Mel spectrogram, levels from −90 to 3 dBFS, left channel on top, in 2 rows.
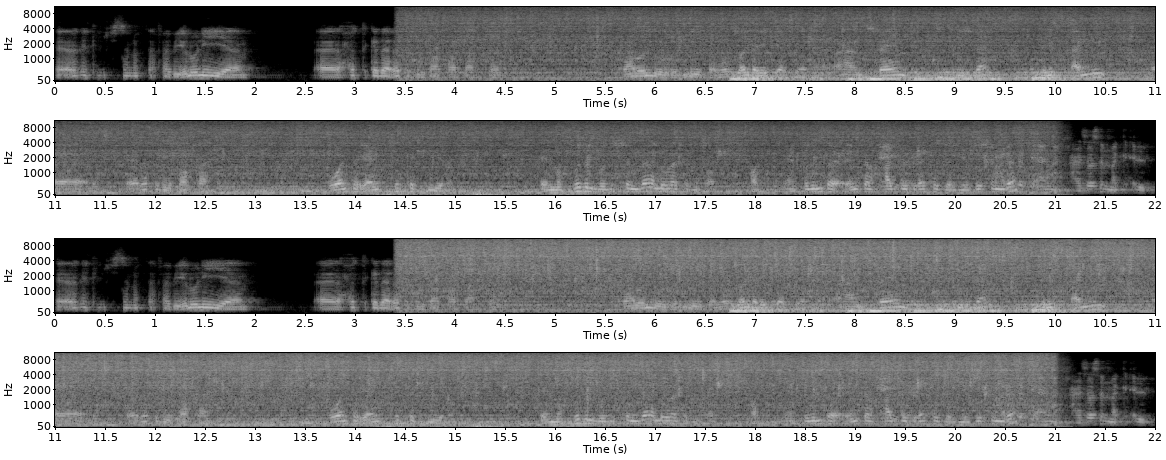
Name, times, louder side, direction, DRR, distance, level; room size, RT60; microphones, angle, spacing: voice 1, 0.0-1.9 2.6-4.5 5.7-8.6 9.0-9.4 9.7-10.5 11.0-11.4 11.7-12.5 13.7-15.0 15.8-17.6 17.9-20.6, left 1 dB, 15° left, 8 dB, 0.7 m, -29 dB
sound 1, 3.4-21.0, right 4 dB, 80° right, 2.3 m, -24 dB
voice 2, 19.2-21.9, right 1 dB, ahead, 0 dB, 2.9 m, -35 dB
25.0 x 13.0 x 4.0 m, 0.41 s
head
